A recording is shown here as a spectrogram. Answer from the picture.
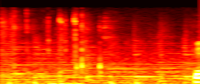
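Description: Quiet background music with a few light clicks at the computer, bunched between about half a second and a second in.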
